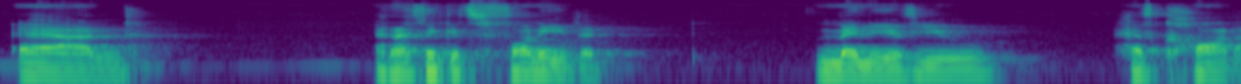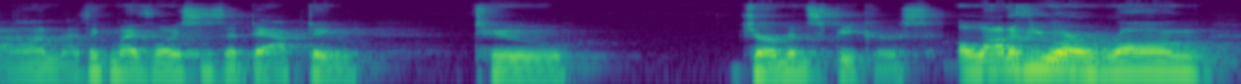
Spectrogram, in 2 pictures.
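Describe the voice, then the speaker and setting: An American man talking to camera in a casual vlog, speaking slowly and clearly. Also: on the low side, a little mellow. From United States. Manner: slow, deliberate, clearly spoken. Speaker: vlogger. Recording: echoey room.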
